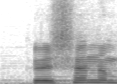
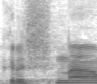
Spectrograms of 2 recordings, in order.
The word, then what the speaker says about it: कृष्ण: लाल की जय बंधुओं कई लोग इस नाम को अशुद्ध बोलते हैं कई लोग कृष्ण बोलते हैं कई लोग कृष्ण बोलते हैं कोई कृष्णा बोलता है भगवान का नाम शुद्ध उच्चारण करो नाम क्या है कृष्ण भगवान जय श्री कृष्ण कृष्ण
